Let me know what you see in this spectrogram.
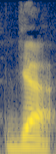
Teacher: ജീമിന് എന്ത് ചെയ്യരുത്? കനപ്പിച്ച് പറയേണ്ട അക്ഷരമല്ലോ, ജോ എന്ന് പറയേണ്ട അക്ഷരമല്ല, പരത്തി ജ എന്ന് തന്നെ പറയേണ്ടത്.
